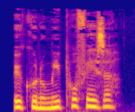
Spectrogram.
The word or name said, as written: økonomiprofessor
